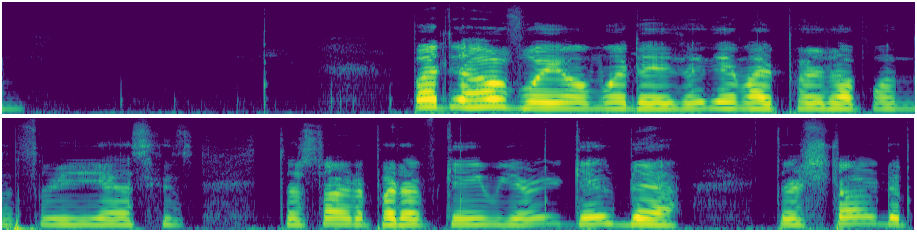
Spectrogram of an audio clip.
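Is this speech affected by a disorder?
Yes: cerebral palsy.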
